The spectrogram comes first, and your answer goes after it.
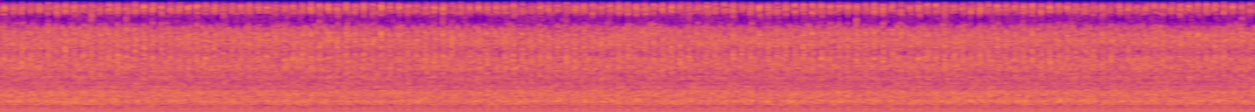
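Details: Troy-Bilt self-propelled mower after carburetor needle seat/gasket repair: steady even drone, running well; slight hesitation probably from a wet old air filter making it run rich, later replaced.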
